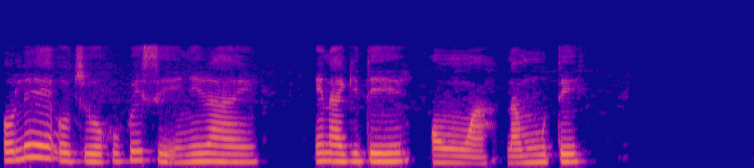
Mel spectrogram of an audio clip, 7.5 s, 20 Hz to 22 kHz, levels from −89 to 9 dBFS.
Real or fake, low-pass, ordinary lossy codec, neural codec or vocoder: real; 7.2 kHz; Opus, 64 kbps; none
